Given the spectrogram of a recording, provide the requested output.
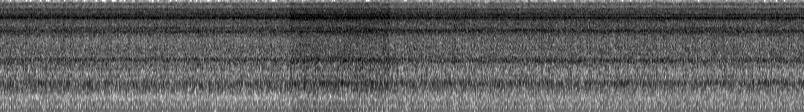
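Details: VW Super Beetle after replacing alternator, starter and distributor, idling while timing is checked with a timing light: steady, even air-cooled idle with a regular chuffing beat and a brief blip around three seconds; healthy.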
